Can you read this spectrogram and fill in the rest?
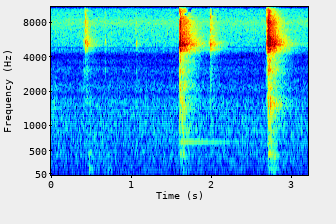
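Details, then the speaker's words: Olympus OM10 FC in manual mode with motor winder, half-second exposure: two crisp mechanical snaps about half a second apart as the shutter opens and closes cleanly, so the shutter works normally. "here would be a half second a fourth of a second an eighth of a second and so on"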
